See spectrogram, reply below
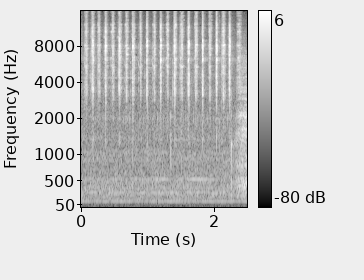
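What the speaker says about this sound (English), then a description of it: "if you get one of these and you hear that kind of rattle noise, nothing's broken, nothing's loose, it's the compression springs on the guide rods" A Kershaw Induction folding knife is shaken, rattling the compression springs on its guide rods. About twenty quick, even metallic clicks fire in steady rhythm, close and alone.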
